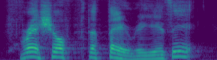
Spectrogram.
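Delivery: slow, loud, high Cockney taunt; Cockney skeleton. A narrator's reading. Skeleton teasing the shrunken newcomer, slow loud Cockney. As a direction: drag it out, a cheeky Cockney skeleton. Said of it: "an incongruously Cockney accent".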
